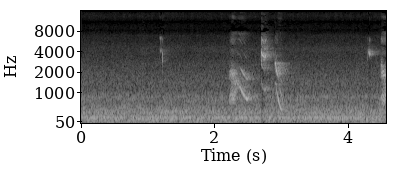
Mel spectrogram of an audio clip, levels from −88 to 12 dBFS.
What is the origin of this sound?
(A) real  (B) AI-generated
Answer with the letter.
A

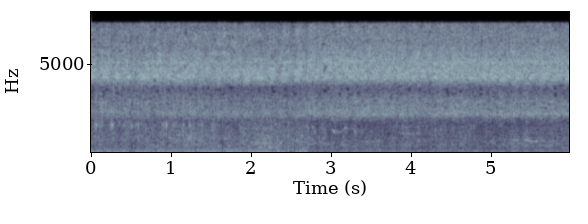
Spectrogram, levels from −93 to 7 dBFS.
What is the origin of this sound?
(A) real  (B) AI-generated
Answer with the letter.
B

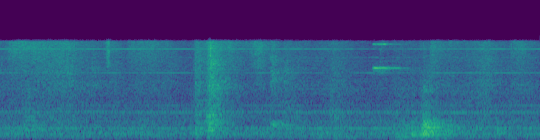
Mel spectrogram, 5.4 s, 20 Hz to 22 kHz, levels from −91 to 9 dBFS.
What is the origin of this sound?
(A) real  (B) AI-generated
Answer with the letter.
A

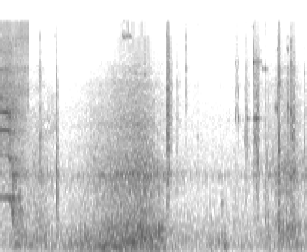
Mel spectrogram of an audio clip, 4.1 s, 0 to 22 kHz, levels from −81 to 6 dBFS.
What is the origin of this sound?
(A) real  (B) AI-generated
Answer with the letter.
A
